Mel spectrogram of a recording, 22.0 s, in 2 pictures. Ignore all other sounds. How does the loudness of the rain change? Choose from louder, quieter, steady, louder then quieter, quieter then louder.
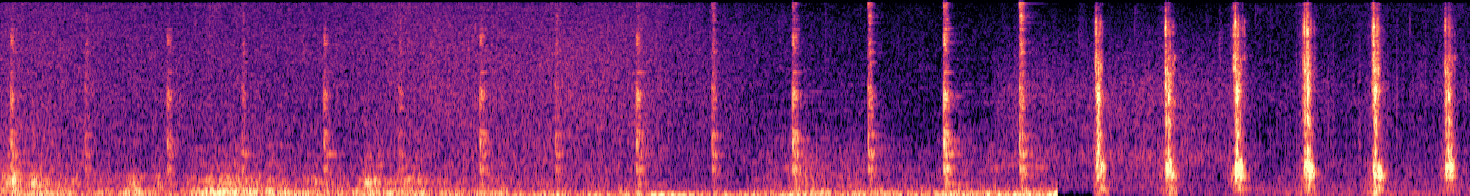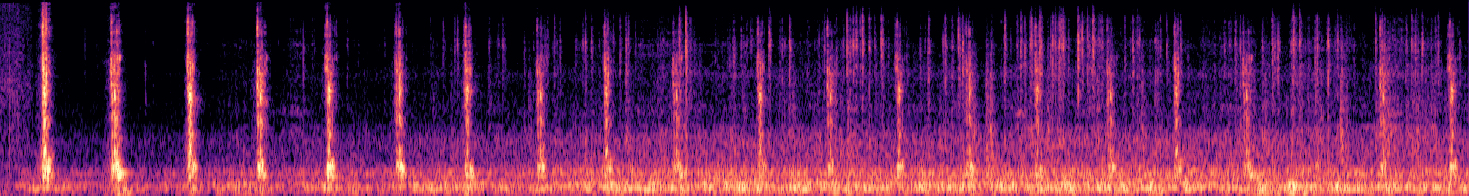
quieter then louder.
